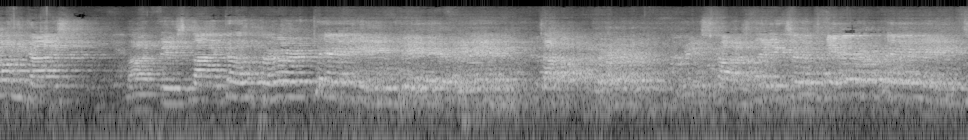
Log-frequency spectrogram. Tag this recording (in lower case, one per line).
speech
